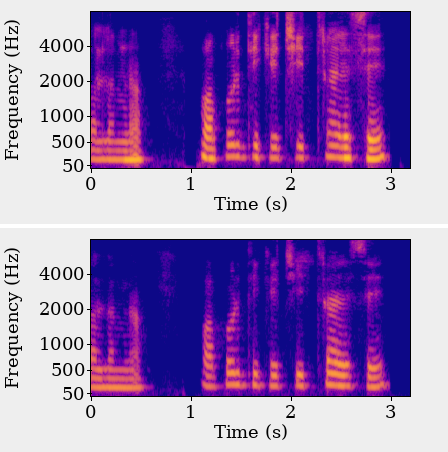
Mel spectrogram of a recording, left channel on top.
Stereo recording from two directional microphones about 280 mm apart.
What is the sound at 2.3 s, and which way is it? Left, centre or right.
Speech, left.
